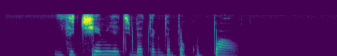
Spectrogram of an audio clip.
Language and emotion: Russian, angry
